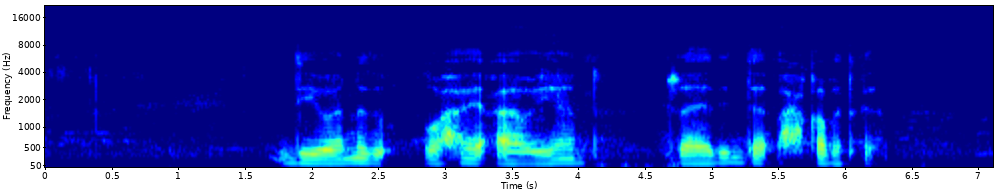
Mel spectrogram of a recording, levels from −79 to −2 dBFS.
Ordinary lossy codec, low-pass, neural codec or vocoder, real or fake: none; none; none; real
